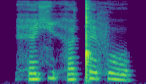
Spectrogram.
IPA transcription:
hɛçi hɐǃɛ fo

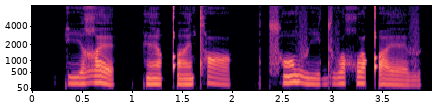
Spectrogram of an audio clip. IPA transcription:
kiʁɛ | kɛ̃ qʼɛ̃tʰɑ | t͡sʰɔ̃ vidvʊχuqʼɛːv

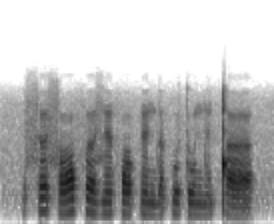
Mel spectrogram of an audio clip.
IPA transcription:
sə sɔ fə zɛ̃fɔkɛ̃ ndɐkutundɛ̃ ǃɐ

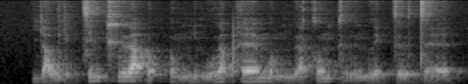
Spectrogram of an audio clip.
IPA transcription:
ja˨˩wje˨˩k̚si˥˩nkʰlɯ˥˩a̯ ʔo˥˩k̚ ʔo˩˦mŋi˨˩nwu˧a̯pʰɛː˦˥ mo˨˩mŋɯ˦˥a̯ ko˥˩mkrɯ˨˩ŋ le˥˩k̚sɯː˦˥ tɛː˧

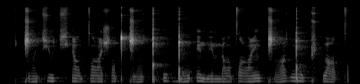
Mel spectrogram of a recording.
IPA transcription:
ɡ͡ǁɑ̃t͡ɕu t͡ɕʰẽltˤɑ̃jʃũtˤɡ͡ǁɑ̃ ǃʰuɡ͡ǃũʔẽ bʲɑ̃mjĩtˤjĩl ɡ͡ǁɑŋ͡ǃu ǁʰutˤ

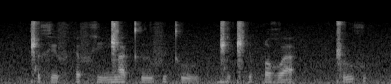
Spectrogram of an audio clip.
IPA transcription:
ǁɯxef hɛfxi ŋ͡ǁakʰɯ fikʰu | ɡ͡ǁɯǁʰibqʷaʁʷa | ǁux

